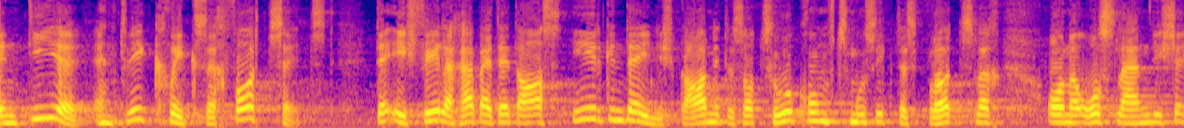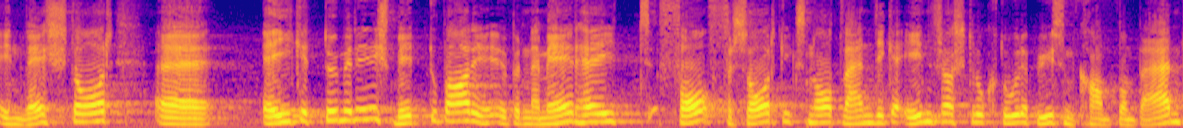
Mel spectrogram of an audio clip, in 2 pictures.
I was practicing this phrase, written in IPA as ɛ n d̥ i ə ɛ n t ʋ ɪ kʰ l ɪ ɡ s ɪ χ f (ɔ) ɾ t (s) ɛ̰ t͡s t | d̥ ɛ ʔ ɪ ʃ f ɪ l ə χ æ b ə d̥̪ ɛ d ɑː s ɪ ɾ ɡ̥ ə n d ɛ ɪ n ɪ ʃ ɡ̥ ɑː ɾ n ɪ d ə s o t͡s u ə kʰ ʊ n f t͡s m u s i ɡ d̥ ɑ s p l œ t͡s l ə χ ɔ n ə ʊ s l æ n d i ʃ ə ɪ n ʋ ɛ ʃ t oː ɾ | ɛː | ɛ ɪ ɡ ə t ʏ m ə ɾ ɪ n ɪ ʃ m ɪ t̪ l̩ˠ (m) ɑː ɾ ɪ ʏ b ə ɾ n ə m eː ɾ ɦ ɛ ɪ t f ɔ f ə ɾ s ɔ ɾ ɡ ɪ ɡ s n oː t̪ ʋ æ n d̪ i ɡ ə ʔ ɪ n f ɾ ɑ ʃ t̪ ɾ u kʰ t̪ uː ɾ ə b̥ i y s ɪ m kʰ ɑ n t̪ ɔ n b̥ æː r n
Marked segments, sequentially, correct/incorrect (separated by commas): correct, correct, incorrect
